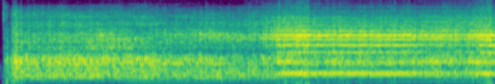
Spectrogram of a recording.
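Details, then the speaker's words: Jiffy Precision electric steel burr mill grinding einkorn, started before adding grain: loud steady gritty whir turning thinner and more tonal as grain runs out; grinding normally. "So when I turn this on, I'm going to turn it on before you start. If you don't turn it on before you start, you're gonna keep it from turning. It'll just jam up. So it's going to be a little noisy."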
